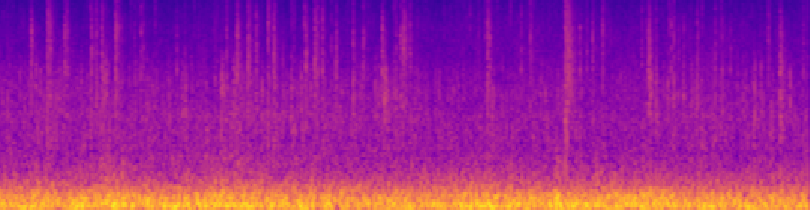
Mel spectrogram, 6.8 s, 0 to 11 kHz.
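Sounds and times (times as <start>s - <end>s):
fire burning: 0.0s - 6.7s.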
